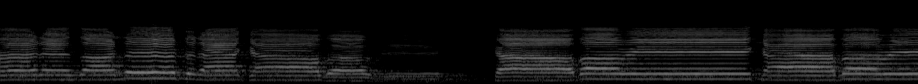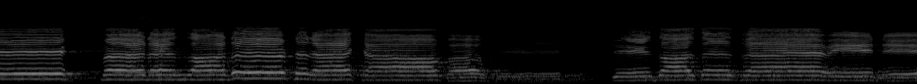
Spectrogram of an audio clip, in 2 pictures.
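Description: Congregation singing a hymn a cappella, the invitation song of the service, in long held phrases with short breaks between them about four and fourteen seconds in.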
